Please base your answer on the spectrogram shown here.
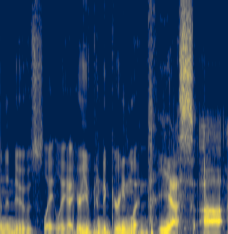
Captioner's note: chuckling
